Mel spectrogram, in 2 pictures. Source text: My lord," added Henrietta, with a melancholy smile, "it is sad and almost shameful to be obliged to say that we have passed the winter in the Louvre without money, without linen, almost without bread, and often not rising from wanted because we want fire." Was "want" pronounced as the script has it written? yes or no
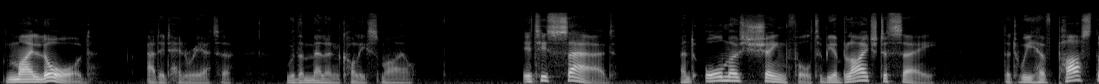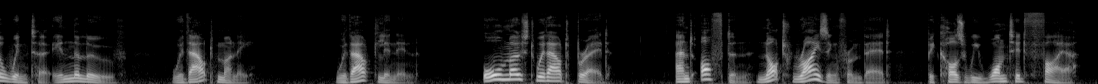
no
